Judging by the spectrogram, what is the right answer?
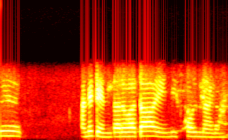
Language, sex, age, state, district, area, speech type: Telugu, female, 30-45, Telangana, Ranga Reddy, rural, conversation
